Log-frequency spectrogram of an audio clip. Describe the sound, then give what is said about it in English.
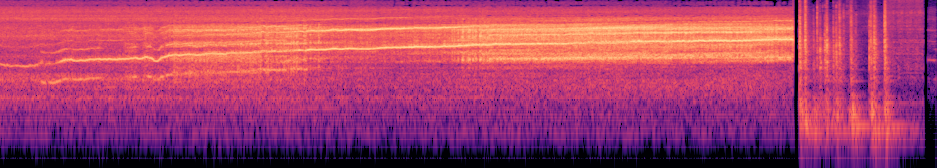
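A stovetop kettle heating on a gas stove whistles loudly and steadily, its shrill tone climbing in pitch for several seconds before cutting off abruptly into brief clattering and rustling. “Or put a simple kettle on a gas stove and have a nice cup of tea.”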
